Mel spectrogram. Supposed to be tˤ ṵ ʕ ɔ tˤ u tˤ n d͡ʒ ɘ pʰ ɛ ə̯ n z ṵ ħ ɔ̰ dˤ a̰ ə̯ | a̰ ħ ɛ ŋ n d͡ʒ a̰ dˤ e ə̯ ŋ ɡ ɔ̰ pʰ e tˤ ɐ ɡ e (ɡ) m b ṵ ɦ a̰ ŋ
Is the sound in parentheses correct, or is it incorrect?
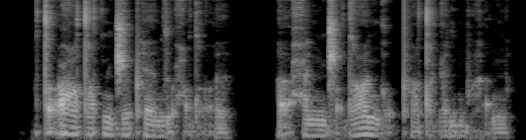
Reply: correct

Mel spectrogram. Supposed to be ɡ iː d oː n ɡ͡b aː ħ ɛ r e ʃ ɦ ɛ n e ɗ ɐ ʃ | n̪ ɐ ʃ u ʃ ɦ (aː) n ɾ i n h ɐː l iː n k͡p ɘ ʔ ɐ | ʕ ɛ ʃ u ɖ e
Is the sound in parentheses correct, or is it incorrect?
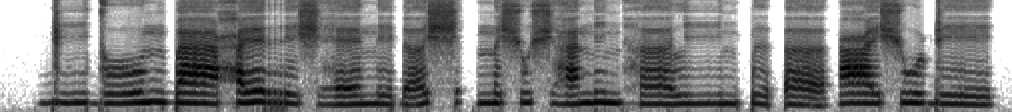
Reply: incorrect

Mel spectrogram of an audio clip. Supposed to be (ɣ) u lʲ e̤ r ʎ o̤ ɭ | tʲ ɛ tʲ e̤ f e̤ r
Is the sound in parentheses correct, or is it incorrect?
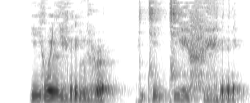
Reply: incorrect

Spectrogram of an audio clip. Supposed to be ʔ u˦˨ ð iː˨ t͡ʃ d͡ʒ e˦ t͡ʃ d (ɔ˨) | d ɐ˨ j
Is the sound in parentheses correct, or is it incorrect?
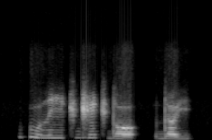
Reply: correct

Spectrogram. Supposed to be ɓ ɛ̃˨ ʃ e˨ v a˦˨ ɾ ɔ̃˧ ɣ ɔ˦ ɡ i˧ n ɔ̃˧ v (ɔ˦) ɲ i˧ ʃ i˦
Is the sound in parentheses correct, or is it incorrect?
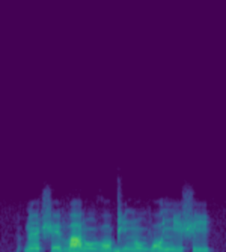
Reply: correct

